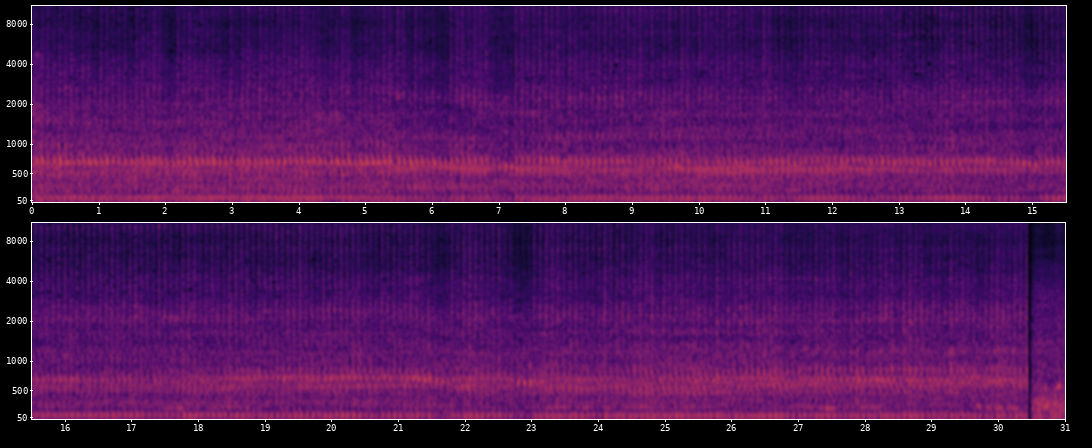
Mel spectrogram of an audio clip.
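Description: Engine of a road-tarring bitumen sprayer running steadily, with a constant whine over a fast, even chugging, as hot tar is sprayed onto the road.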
